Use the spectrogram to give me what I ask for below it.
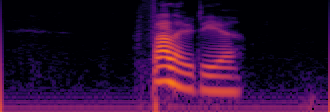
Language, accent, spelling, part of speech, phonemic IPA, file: English, UK, fallow deer, noun, /ˈfæl.əʊˌdɪə/, En-uk-fallow deer.ogg
- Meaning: A ruminant mammal of the genus Dama belonging to the family Cervidae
